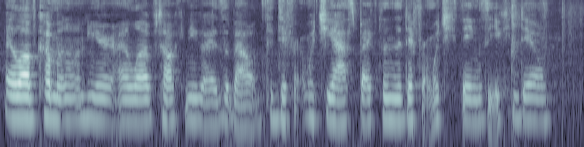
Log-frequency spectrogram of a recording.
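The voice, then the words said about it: Sick, slightly out-of-breath voice. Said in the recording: “I'm feeling under the weather... I think you guys can tell I'm a little out of breath... I just have a really, really intense head cold”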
